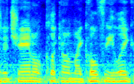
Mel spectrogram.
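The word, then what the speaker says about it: Ko-fi: channel, click on my Kofi link, or coffee, or however it's pronounced. I see people here on YouTube having different pronunciations for it. To me it's coffee, I guess.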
